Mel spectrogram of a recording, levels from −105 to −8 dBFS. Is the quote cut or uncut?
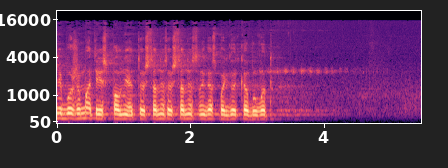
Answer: cut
